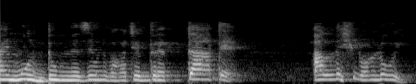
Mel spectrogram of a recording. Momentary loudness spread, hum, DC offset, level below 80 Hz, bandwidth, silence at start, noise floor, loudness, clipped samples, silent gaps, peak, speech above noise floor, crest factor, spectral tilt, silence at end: 11 LU; none; under 0.1%; -52 dBFS; 7.6 kHz; 0 s; -56 dBFS; -18 LUFS; under 0.1%; none; -4 dBFS; 40 dB; 14 dB; -7.5 dB/octave; 0.1 s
